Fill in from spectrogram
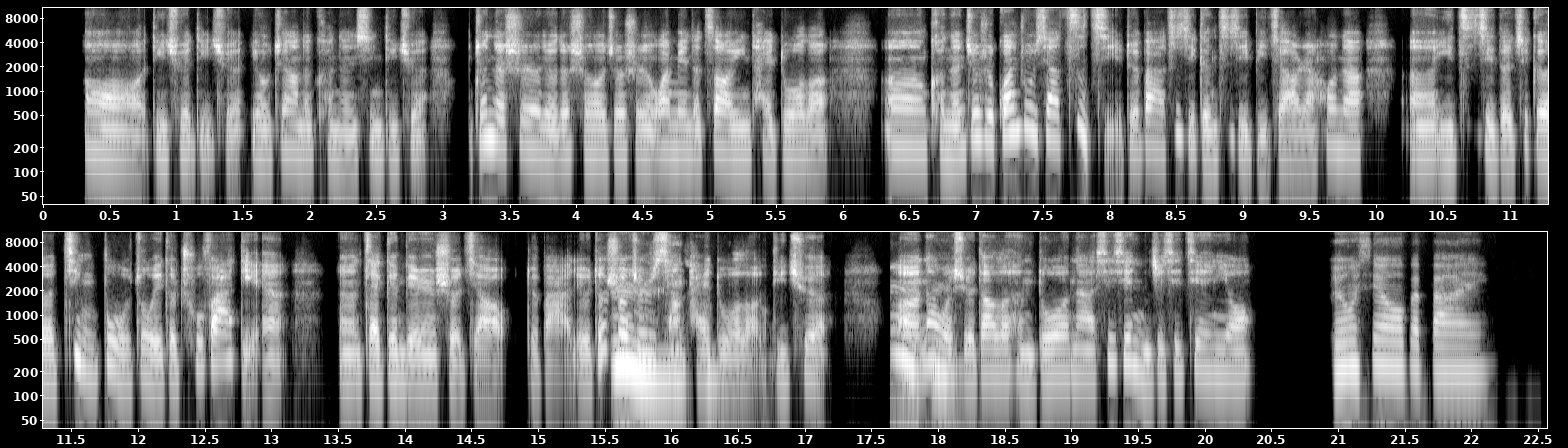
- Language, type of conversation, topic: Chinese, advice, 和别人比较后开始怀疑自己的价值，我该怎么办？
- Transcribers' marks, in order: none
